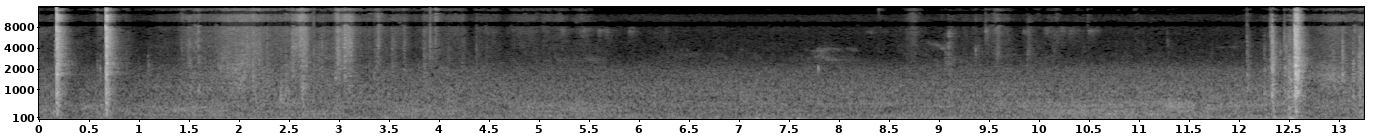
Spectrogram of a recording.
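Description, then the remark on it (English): A couple of sharp knocks on a red, Christmassy front door, door number 2, at the start and another near the end, over a steady outdoor hum of traffic, with no voices. “Let's go and knock the door and find out.”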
